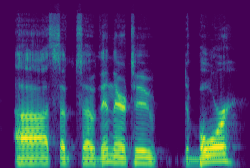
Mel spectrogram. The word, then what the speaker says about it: DeBoer: So then there to DeBoer. Is that how you say it? I can't get his name right. Yeah, It's DeVore. DeBoer.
